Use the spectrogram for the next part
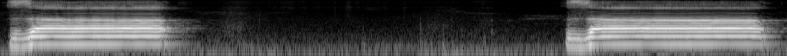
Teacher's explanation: جب یہ حروف ادا ہوتے ہیں تو یہ حروف سیٹی کے ساتھ ادا ہوتے ہیں، اسی وجہ سے ان حروف کو حروف صفیریہ کہا جاتا ہے۔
